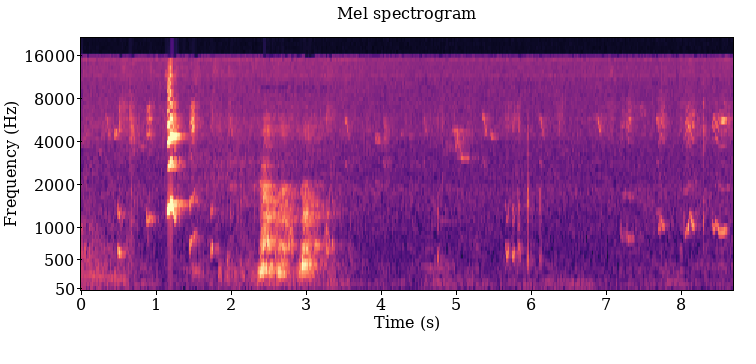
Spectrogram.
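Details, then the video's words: Five-week-old Cane Corso puppies from the parents Zola and Ziko give short high whimpers and yips, with a louder rough burst in the middle, then scattered thin squeaks over a soft low background rumble. "Morgen werden unsere Cane Corso Welpen 5 Wochen alt."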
